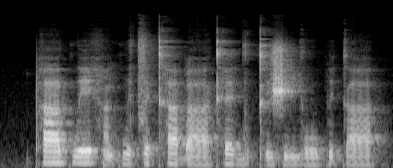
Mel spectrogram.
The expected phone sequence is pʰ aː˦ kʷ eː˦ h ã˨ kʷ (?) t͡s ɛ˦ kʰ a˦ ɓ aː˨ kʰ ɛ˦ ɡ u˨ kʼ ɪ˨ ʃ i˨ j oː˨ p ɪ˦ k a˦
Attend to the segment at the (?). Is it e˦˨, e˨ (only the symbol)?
e˦˨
